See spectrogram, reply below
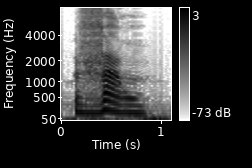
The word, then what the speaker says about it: vão: Ão. And along with the consonant, we get vão.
